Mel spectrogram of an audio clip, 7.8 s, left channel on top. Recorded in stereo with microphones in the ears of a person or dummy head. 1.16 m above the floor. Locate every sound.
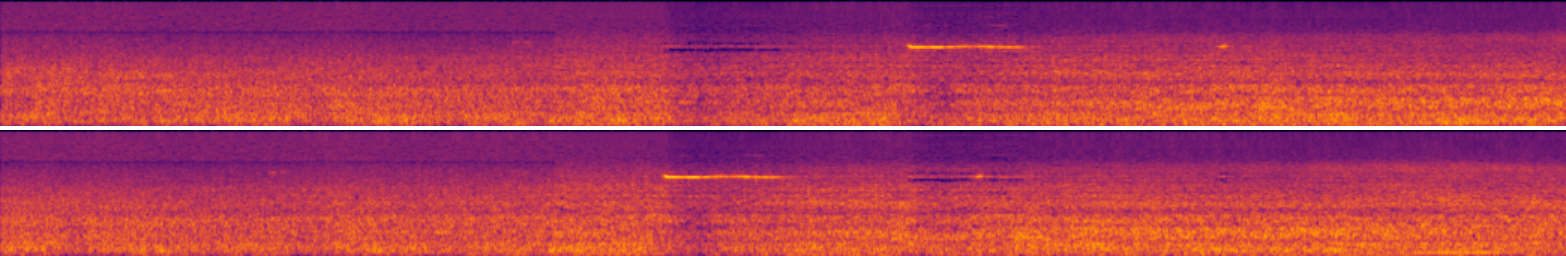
Only background noise.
